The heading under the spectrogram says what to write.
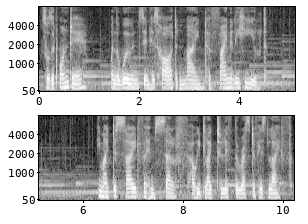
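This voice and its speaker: Female game chieftain, deep-toned, solemn, deliberate, protective, long echo, faint music. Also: little pitch movement. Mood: solemn, tender. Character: proud, protective female warrior chief, calm and steadfast. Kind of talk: dramatic video game acting. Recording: long reverb, music behind.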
